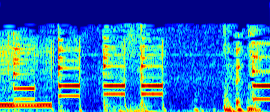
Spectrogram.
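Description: Telephone keypad dialing tones beep in a quick series of several short, pure electronic notes of differing pitch over a narrow, phone-like line, separated by brief uneven gaps.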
